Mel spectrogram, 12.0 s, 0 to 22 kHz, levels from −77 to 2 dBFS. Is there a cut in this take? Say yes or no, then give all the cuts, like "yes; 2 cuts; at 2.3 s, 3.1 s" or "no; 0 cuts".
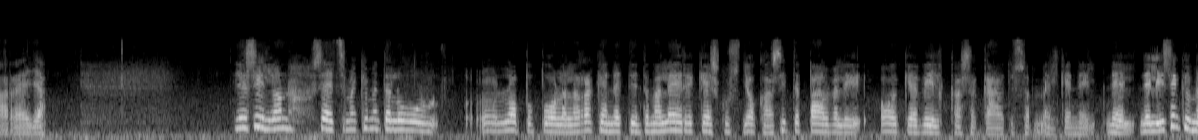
yes; 1 cut; at 7.4 s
